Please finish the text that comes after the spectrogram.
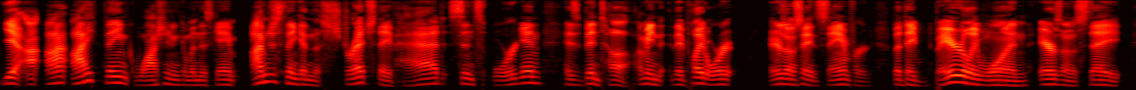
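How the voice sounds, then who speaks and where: A young man co-hosting a college radio sports show, chatty and animated with some hesitant fillers as he sets up games in a studio. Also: medium pitch, moderate pace, dry recording. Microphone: studio microphone.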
